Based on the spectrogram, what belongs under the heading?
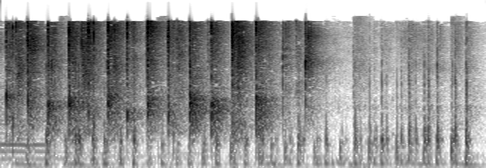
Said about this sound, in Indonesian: Selamat datang di podcast Sarung Patriot. Tepuk tangan dulu, Bro.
